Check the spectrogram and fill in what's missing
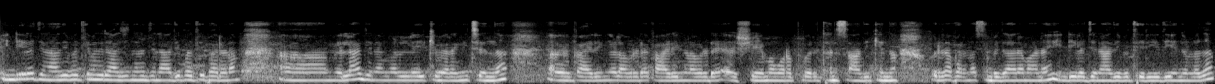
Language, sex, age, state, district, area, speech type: Malayalam, female, 30-45, Kerala, Alappuzha, rural, spontaneous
